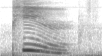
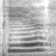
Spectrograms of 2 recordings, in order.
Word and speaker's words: Pierre: way to do it the capital of my home state is pronounced peer like doc your peer a doc your boat at the pier it's spelled like pierre do we pronounce it pierre new if you pronounced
